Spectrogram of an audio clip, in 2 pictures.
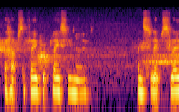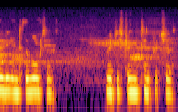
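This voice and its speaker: A woman leading a scripted guided meditation, speaking in short, deliberate, measured phrases. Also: medium pitch, a little mellow, slight background noise, low-quality recording.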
